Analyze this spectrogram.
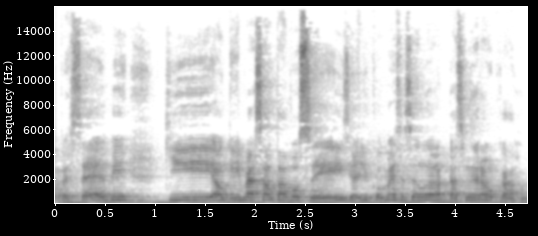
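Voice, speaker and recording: High-pitched woman at a fairly quick pace, amid noticeable background noise and audible room echo. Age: 20s. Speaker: psychology student. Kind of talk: casual chat.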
